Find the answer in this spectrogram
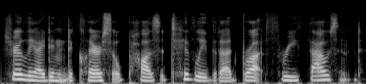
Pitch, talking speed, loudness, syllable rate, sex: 185 Hz, 180 wpm, -17 LUFS, 5.6 syllables/s, female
